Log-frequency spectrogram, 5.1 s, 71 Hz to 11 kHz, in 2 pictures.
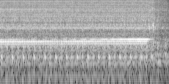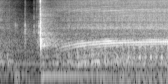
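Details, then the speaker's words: Restored Singer 221 Featherweight after electrical service with rewired motor and light: steady even motor whir, brief stop, then smooth spin back up with no rattle; went from not working to running healthy. "And then we went from not working at all to this."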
